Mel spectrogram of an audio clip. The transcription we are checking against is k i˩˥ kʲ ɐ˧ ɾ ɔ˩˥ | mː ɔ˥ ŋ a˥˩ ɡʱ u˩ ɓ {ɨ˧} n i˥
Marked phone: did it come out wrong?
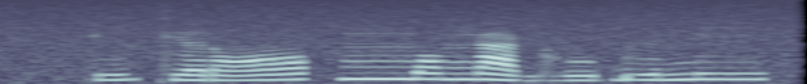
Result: no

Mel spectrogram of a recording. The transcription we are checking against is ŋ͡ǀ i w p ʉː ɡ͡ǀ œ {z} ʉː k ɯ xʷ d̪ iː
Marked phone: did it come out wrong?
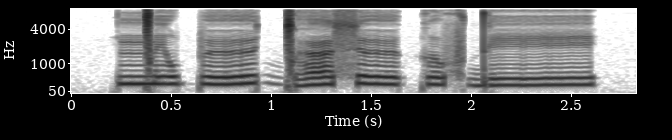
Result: yes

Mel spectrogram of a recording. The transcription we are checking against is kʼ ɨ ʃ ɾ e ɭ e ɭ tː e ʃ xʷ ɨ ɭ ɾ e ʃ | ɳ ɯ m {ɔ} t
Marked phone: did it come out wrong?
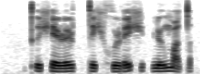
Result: yes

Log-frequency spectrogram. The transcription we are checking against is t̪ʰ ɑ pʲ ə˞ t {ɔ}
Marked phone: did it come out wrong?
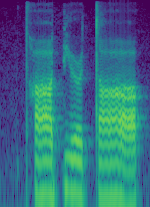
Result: yes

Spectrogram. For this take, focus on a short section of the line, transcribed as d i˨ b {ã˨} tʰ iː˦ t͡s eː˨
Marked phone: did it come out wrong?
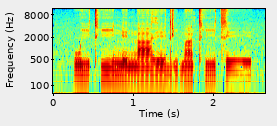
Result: yes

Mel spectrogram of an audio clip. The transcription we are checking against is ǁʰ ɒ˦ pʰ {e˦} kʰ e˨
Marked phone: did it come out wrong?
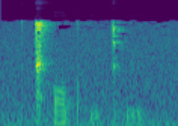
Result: yes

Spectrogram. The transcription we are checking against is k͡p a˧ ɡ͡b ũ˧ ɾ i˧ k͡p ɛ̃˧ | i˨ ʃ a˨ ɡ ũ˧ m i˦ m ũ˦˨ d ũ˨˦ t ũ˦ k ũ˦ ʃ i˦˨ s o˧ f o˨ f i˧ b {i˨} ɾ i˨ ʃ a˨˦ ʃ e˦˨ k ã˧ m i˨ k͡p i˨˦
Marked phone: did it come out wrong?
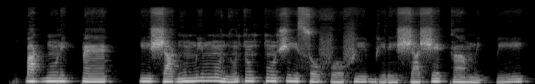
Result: no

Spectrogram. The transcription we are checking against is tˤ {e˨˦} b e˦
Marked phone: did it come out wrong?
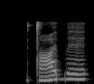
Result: no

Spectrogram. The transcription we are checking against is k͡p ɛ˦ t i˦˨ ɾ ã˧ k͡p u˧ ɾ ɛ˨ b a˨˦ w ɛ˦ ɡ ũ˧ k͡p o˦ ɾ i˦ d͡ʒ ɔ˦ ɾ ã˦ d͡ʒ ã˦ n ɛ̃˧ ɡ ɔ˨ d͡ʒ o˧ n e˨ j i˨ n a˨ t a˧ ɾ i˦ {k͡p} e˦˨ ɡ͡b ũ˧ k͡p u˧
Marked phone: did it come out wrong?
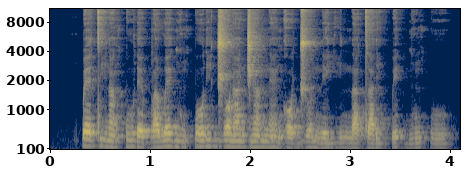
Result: no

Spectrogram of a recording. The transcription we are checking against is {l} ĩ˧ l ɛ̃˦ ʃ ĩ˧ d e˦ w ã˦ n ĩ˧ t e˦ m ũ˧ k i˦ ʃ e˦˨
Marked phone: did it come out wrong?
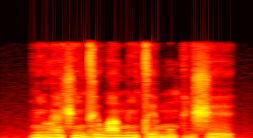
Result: yes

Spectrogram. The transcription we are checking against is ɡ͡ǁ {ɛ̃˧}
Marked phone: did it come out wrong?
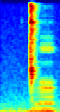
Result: no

